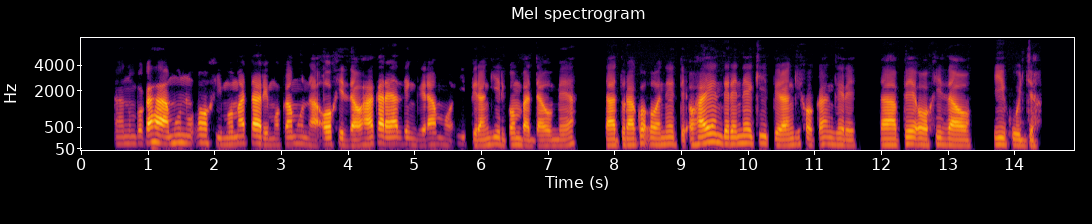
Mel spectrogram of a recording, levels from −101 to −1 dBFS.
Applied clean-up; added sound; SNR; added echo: none; none; none; none.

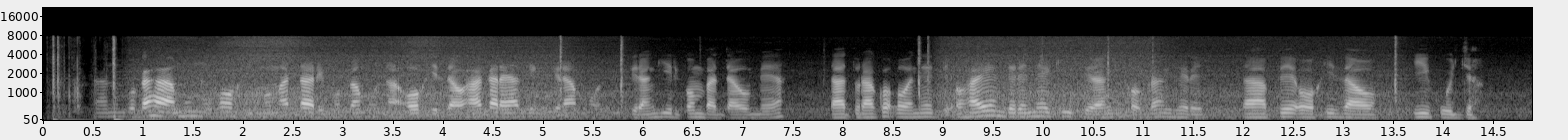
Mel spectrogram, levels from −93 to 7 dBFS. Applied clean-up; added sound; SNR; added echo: none; Mechanical fan; 12 dB; none.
